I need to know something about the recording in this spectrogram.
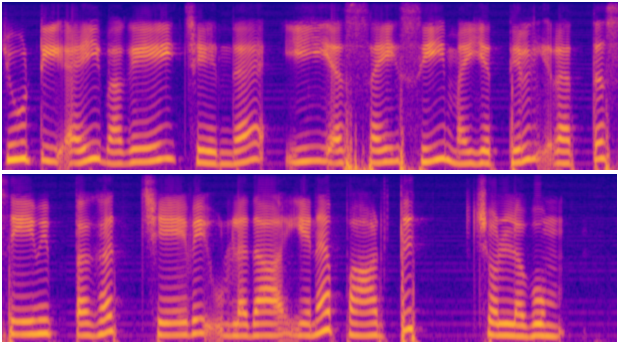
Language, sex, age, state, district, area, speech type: Tamil, female, 18-30, Tamil Nadu, Erode, rural, read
